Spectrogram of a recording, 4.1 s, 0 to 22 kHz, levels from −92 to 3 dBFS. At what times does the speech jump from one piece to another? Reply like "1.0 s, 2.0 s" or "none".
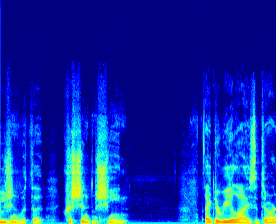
1.3 s, 3.2 s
